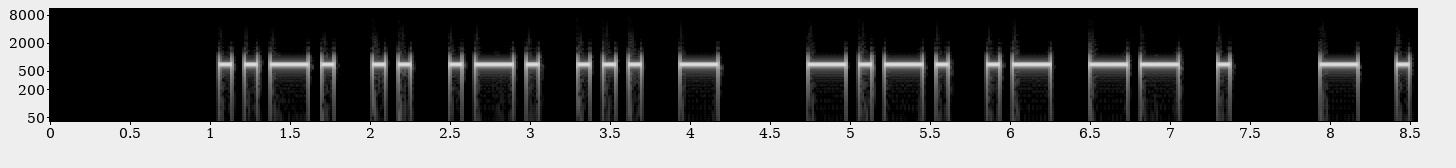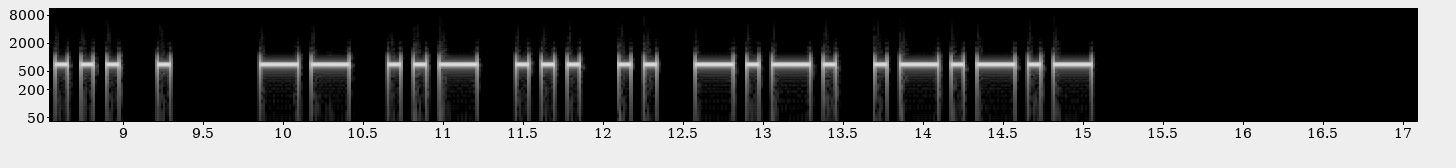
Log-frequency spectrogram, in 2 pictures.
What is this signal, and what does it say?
Morse code, heard as a keyed tone, about 16 wpm, 700 Hz. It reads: FIRST CAME THE MUSIC.
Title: Sentences from Top 1000 Words - Review Part 1 - 15wpm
